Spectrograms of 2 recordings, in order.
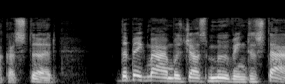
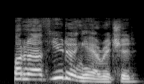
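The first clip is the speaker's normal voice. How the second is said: oddly cheerful; 9 semitones higher, faster than usual. A narrator's reading. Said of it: "He sounded oddly cheerful".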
